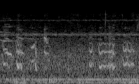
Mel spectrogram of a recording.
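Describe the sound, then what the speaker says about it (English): Fully grown bantam chickens in a backyard garden cluck softly in a run of short, repeated calls, close by and unaccompanied by talk. "these are the chickens. These are bantams."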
